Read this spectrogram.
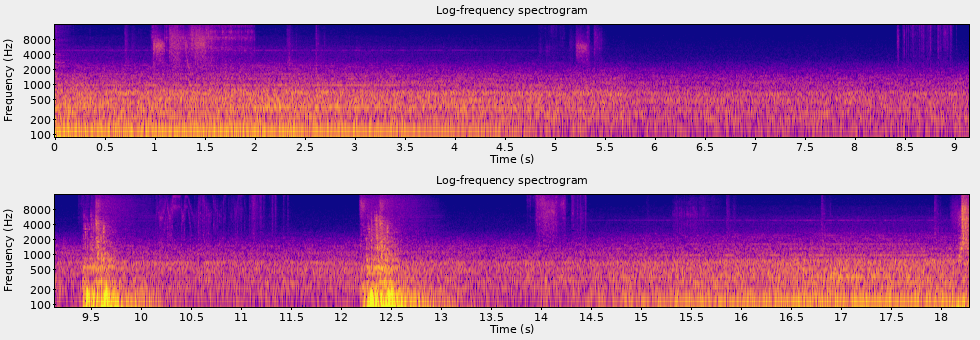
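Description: Steam hisses from a vent.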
